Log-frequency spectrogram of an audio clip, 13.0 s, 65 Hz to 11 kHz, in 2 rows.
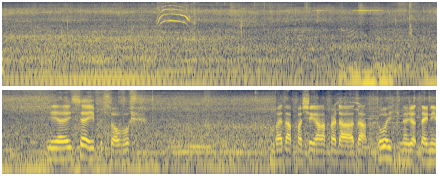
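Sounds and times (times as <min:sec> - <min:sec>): car engines passing: 0:00.0 - 0:13.0
car pulling away: 0:00.0 - 0:13.0.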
